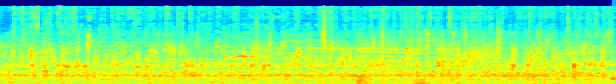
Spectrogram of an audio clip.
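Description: A pot of stew peas boiling, a steady bubbling with many small irregular pops.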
